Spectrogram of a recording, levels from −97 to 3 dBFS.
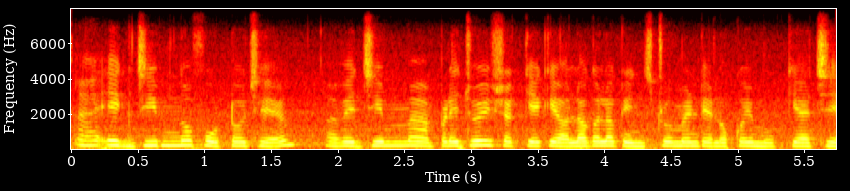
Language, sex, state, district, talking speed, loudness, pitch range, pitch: Gujarati, female, Gujarat, Valsad, 210 wpm, -14 LUFS, 220-240 Hz, 230 Hz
